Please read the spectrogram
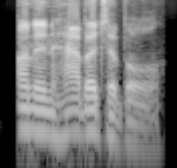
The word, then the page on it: uninhabitable: British English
